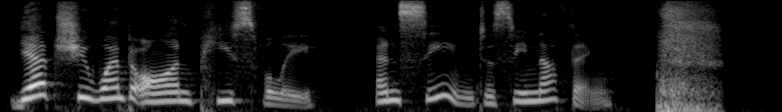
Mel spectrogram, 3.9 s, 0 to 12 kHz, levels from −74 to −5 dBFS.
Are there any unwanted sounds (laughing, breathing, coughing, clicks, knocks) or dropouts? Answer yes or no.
yes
